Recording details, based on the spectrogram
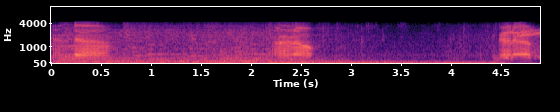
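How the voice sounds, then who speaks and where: A man's voice: mid-range voice, completely flat delivery, slow pace, music in the background. A young man just out of bed, rambling and swearing through a casual commentary over his game footage. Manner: rambling, profane, drowsy. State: just woken up. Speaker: gaming commentator. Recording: tinny lo-fi capture with noise.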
